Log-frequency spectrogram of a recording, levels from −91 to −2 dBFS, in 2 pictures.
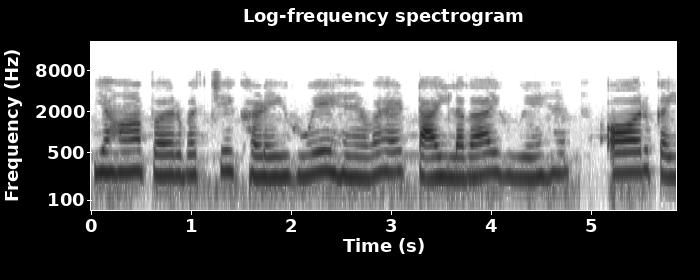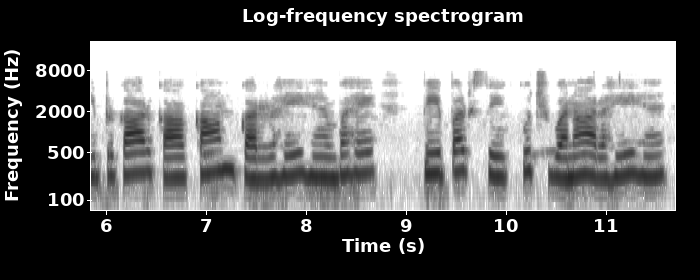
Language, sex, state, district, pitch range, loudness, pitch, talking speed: Hindi, female, Uttar Pradesh, Hamirpur, 220-250 Hz, -24 LUFS, 235 Hz, 135 wpm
